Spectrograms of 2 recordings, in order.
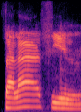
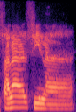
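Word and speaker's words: سلاسل: Jadi bacanya salasil. Jadi bacanya salasil, bukan salasila.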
